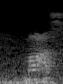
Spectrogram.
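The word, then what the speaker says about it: ます: मास हमारा जहां पे मास होता है वो ये हमारे वर्ब होते हैं, और इसमें भी ये यू साइलेंट होता है, तो मास नहीं होता, मास होता है.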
